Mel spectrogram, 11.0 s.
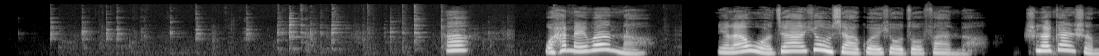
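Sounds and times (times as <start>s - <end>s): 
ceramic bowls and metal utensils clinking as they are cleared away: 0.5s - 5.2s
speech: 5.5s - 6.5s, 7.2s - 10.9s.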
